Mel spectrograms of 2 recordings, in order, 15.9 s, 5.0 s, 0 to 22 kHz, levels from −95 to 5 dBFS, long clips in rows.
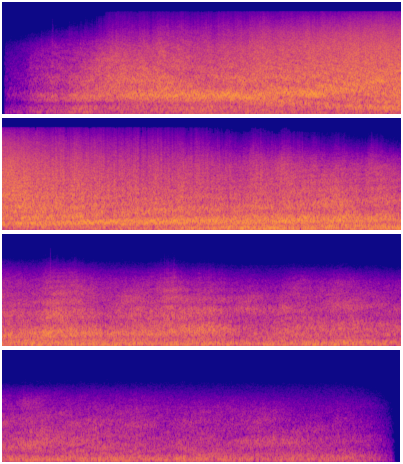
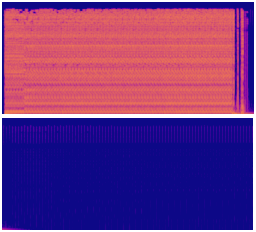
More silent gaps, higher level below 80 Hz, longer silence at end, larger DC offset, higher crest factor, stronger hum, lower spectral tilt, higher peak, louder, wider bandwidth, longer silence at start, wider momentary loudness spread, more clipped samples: neither; first, -36 dBFS vs -46 dBFS; second, 0.25 s vs 2.6 s; neither; about the same, 16 dB vs 18 dB; neither; first, -4.5 dB/octave vs -0.5 dB/octave; second, -8 dBFS vs -2 dBFS; second, -21 LUFS vs -14 LUFS; about the same, 15.5 kHz vs 17 kHz; first, 0.25 s vs 0 s; first, 19 LU vs 4 LU; neither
